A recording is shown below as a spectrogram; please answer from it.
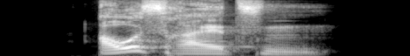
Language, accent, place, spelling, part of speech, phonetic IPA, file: German, Germany, Berlin, ausreizend, verb, [ˈaʊ̯sˌʁaɪ̯t͡sn̩t], De-ausreizend.ogg
- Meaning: present participle of ausreizen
